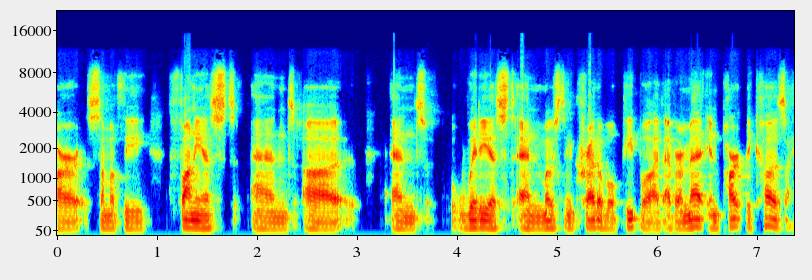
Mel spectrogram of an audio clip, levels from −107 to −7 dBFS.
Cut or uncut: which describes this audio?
uncut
